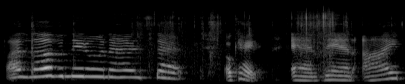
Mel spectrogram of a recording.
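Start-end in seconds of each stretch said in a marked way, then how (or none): 0.1-1.8 high, fast, gushing; excited gush. Real, not acted. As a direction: gush about the store. Gushing about the store.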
